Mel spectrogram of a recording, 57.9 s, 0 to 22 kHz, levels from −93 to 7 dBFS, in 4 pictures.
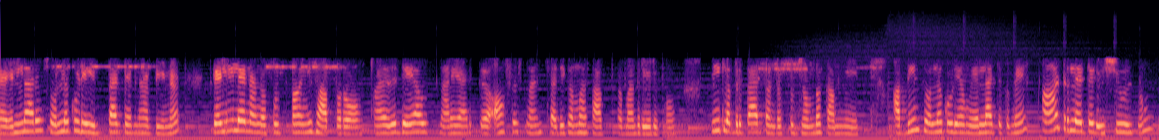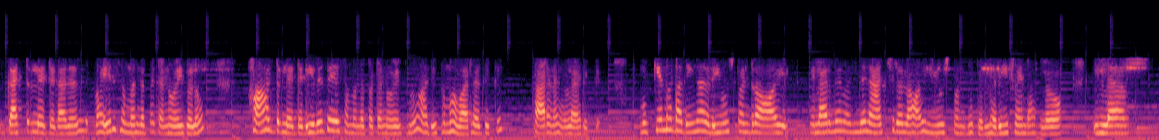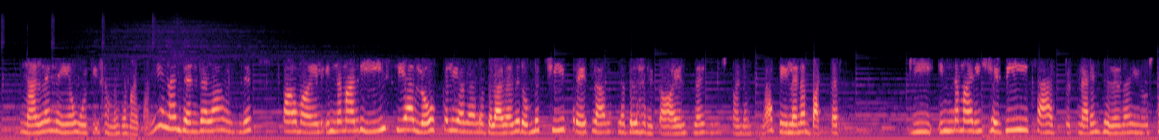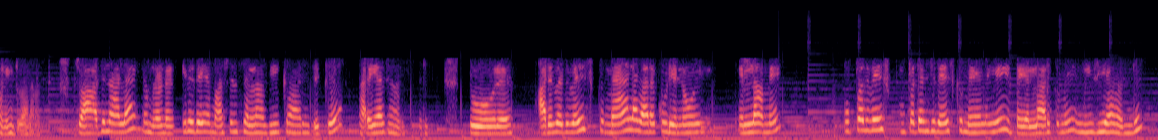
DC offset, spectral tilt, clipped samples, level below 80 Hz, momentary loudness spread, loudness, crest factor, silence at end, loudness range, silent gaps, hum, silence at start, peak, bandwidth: under 0.1%; -8 dB/octave; under 0.1%; -38 dBFS; 11 LU; -18 LUFS; 18 dB; 0 s; 4 LU; none; none; 0 s; 0 dBFS; 4.1 kHz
